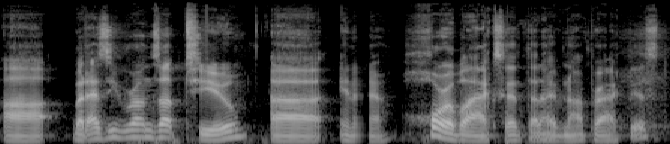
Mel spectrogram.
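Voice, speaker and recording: A man narrating a tabletop game as game master, rambling in a relaxed way with lots of fillers. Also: on the low side, a little fast, creaky.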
